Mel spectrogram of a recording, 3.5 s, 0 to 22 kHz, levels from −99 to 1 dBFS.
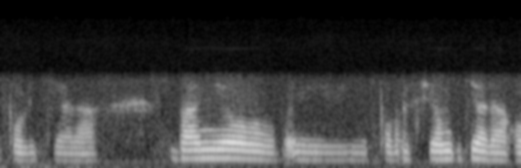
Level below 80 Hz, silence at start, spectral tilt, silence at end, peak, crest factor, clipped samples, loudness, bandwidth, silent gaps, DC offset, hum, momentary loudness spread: -66 dBFS; 0.1 s; -9 dB/octave; 0 s; -6 dBFS; 18 dB; under 0.1%; -24 LUFS; 4.3 kHz; none; under 0.1%; none; 19 LU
